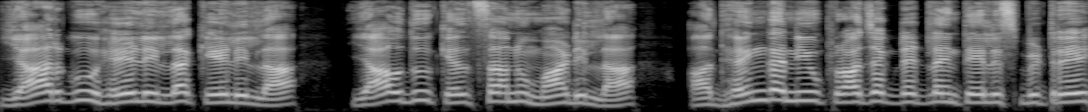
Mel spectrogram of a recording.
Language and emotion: Kannada, angry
